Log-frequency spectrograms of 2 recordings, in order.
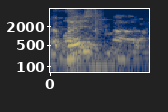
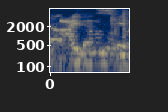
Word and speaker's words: ibis: Scarlet Abyss? It's called an ibis. Abyss is a different word, but it's spelled A-B-Y-S. You're shouting into the abyss. That's this. Ibis.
